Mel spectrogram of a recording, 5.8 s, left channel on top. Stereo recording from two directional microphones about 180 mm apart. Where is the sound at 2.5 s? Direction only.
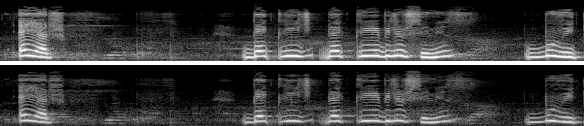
20° left (ahead or behind).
